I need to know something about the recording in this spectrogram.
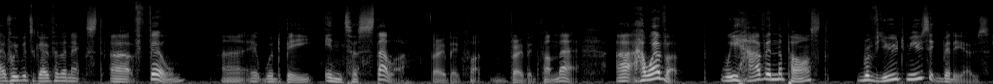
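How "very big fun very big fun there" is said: very soft deadpan aside; half-whispered sarcastic aside; dry mutter. Real, not acted.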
